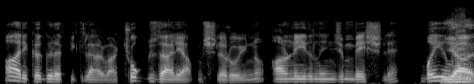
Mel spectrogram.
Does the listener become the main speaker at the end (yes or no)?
no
